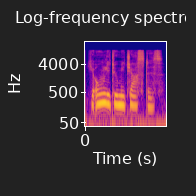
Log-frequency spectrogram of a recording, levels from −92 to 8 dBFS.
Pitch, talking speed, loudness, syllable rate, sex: 195 Hz, 185 wpm, -13 LUFS, 5.5 syllables/s, female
